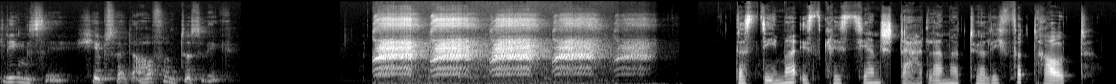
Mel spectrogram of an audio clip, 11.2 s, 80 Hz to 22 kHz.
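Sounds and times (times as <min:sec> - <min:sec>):
speech: 0:00.0 - 0:02.4, 0:07.4 - 0:11.0
crows cawing: 0:03.8 - 0:06.8.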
